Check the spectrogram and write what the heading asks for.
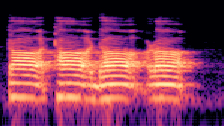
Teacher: मूर्धन्य, जिनका उच्चारण मुख्य छत से होता है ना, ऊपर का जो भाग है उससे होता है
